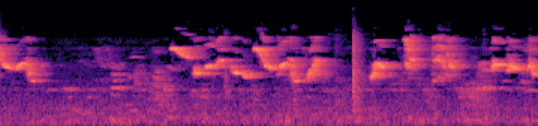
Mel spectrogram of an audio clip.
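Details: Song of a white-rumped shama, a series of loud, fluting, varied whistled phrases separated by brief gaps, with a sharp click partway through and quick bubbly notes toward the end.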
